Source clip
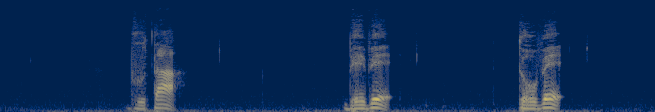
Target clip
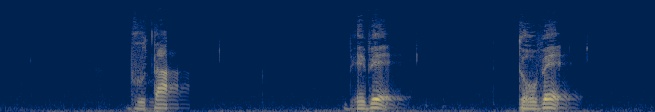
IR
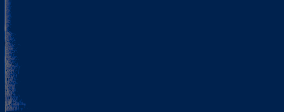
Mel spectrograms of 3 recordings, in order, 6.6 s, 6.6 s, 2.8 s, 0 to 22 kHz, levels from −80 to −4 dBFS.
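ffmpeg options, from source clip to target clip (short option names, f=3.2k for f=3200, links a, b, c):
-filter_complex "[0:a]asettb=1/sr,asplit=3[a][b][c];[a]atrim=end=1.664[d];[b]atrim=start=1.66:end=3.57,asetpts=PTS-STARTPTS,afade=t=in:d=0.004:c=qsin,afade=t=out:st=1.906:d=0.004:c=qsin,acompressor=threshold=-50dB:ratio=4[e];[c]atrim=start=3.566[f];[d][e]acrossfade=d=0.004:c1=hsin:c2=qsin[g];[g][f]acrossfade=d=0.004:c1=qsin:c2=hsin,asplit=2[h][i];[i]adelay=113,lowpass=f=1k:p=1,volume=-17dB,asplit=2[j][k];[k]adelay=113,lowpass=f=1k:p=1,volume=0.25[l];[h][j][l]amix=inputs=3:normalize=0"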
